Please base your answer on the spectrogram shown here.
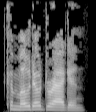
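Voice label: "komodo dragon", English, British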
